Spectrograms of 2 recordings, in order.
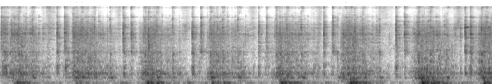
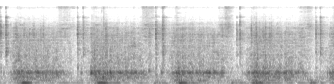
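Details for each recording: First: Sewing machine run at speed, quiet when slow: uneven clattering knocks about one and a half per second as the needle strikes the shuttle and the mechanism runs dry. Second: Sewing machine after oiling faceplate, rear and underside: soft, even stitching rhythm a little over one cycle per second, no clatter; previously very noisy only from lack of oil, now runs smoothly.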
